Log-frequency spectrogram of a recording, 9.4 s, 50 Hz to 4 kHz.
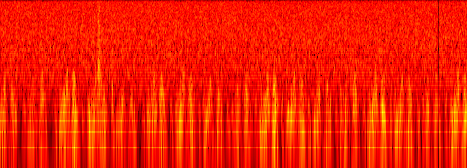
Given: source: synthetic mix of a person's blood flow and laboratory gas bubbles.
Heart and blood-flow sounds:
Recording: Doppler ultrasound of blood flow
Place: precordium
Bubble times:
1.92-2.02 s: bubbles
2.19-2.29 s: bubbles
From the record:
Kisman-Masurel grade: 113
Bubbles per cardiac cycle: 1 to 2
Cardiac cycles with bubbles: 1 to 10%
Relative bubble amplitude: loud (0.450 to 0.775)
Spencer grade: 1 (occasional bubble signal discernible with the cardiac motion signal, with majority of cardiac periods free of bubbles)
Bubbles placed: anywhere in the cardiac cycle

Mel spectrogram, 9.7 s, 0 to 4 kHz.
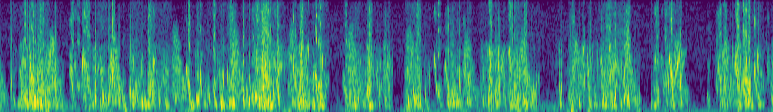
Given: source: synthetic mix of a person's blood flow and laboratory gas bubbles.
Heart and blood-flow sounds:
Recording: Doppler ultrasound of blood flow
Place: subclavian vein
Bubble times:
0.00-0.03 s: bubbles
0.12-0.81 s: bubbles
0.85-2.14 s: bubbles
2.29-4.11 s: bubbles
4.26-4.90 s: bubbles
5.06-5.92 s: bubbles
5.98-6.75 s: bubbles
6.95-8.01 s: bubbles
8.13-8.58 s: bubbles
8.83-8.88 s: bubbles
8.93-9.68 s: bubbles
From the record:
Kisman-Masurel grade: 444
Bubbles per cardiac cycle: continuous sound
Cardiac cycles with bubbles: 100%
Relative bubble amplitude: maximal (0.775 to 0.999)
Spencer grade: 4 (maximum detectable bubble signal sounding continuously throughout systole and diastole of every cardiac period, and overriding the amplitude of the normal cardiac signals)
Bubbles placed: anywhere in the cardiac cycle

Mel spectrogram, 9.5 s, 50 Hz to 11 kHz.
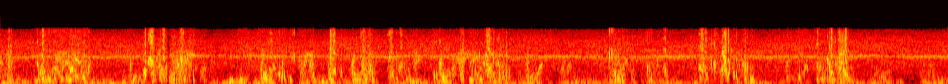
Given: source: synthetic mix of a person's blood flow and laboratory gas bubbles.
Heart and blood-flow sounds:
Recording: Doppler ultrasound of blood flow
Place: precordium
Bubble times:
0.00-0.16 s: bubbles
0.33-0.92 s: bubbles
1.27-1.38 s: bubbles
1.41-2.08 s: bubbles
2.37-2.50 s: bubbles
2.57-3.20 s: bubbles
3.25-3.44 s: bubbles
3.60-3.79 s: bubbles
3.86-4.24 s: bubbles
4.31-4.44 s: bubbles
4.48-5.13 s: bubbles
6.07-6.38 s: bubbles
6.44-6.71 s: bubbles
6.97-7.57 s: bubbles
7.85-7.92 s: bubbles
7.96-8.55 s: bubbles
From the record:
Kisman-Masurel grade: 333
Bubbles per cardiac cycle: rolling drumbeat, 9 or more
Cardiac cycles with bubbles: 50 to 99%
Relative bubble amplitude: loud (0.450 to 0.775)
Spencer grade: 3 (all of the cardiac periods contain showers or single bubble signals, but not dominating or overriding the cardiac motion signals)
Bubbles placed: anywhere in the cardiac cycle

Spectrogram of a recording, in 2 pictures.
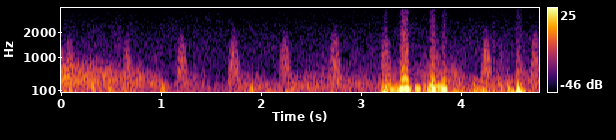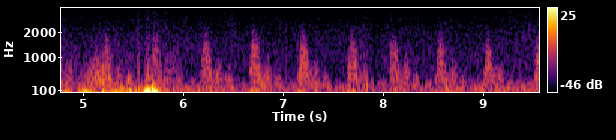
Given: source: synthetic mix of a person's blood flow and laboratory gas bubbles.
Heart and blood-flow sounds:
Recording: Doppler ultrasound of blood flow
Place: subclavian vein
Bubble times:
no bubbles
From the record:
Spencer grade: 0 (complete lack of bubble signals)

